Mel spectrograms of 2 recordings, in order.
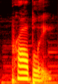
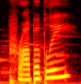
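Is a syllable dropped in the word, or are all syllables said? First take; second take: dropped; all said. First: One syllable of the word is dropped. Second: Every syllable of the word is pronounced. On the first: "and you say probably" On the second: "you have the word probably"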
